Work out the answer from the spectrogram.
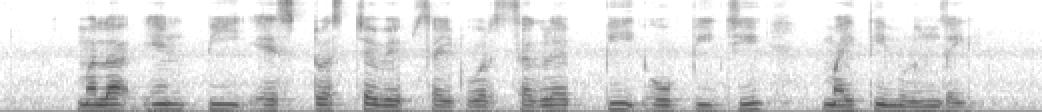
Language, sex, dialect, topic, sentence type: Marathi, male, Northern Konkan, banking, statement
